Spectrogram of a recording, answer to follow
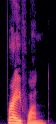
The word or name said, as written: brave one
